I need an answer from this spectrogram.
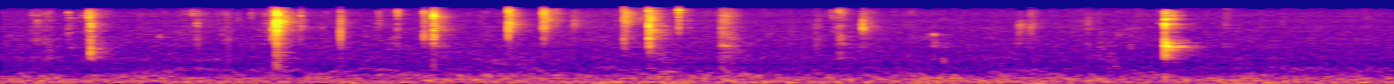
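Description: Faint close-up eating sounds of someone chewing shrimp: a scatter of small sharp wet mouth clicks and smacks over a quiet background, the loudest about a second in and near six seconds.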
